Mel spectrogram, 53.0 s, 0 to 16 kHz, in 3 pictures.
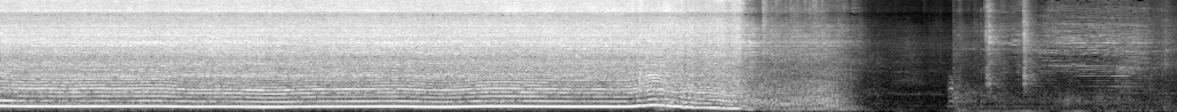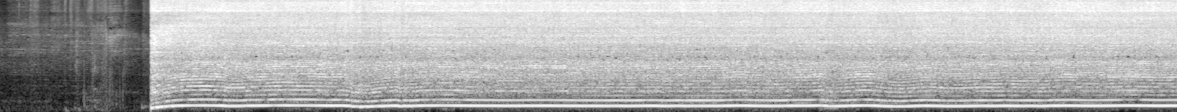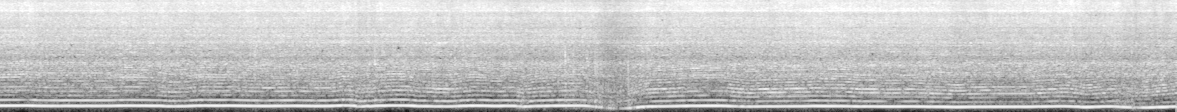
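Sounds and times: chainsaw cutting wood: 0.0 - 13.0, 19.9 - 52.9.

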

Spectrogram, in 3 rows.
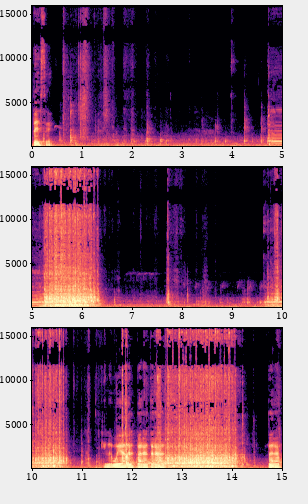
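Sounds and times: sewing machine stitching: 4.7 - 6.4, 9.6 - 10.8, 11.7 - 15.0.

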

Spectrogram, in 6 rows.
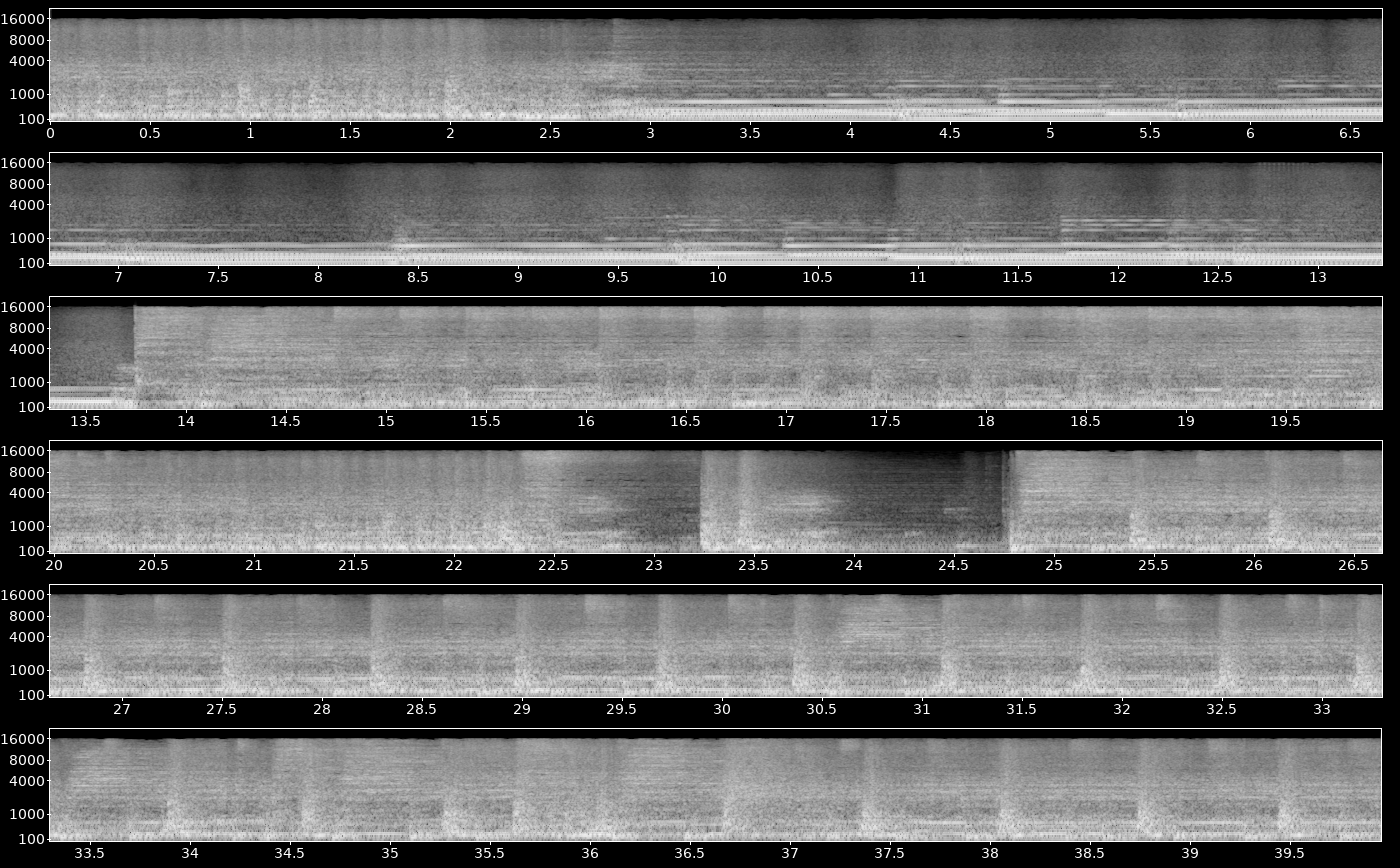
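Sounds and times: rock band playing: 0.0 - 24.0, 24.6 - 39.9
drum kit: 0.0 - 39.9.

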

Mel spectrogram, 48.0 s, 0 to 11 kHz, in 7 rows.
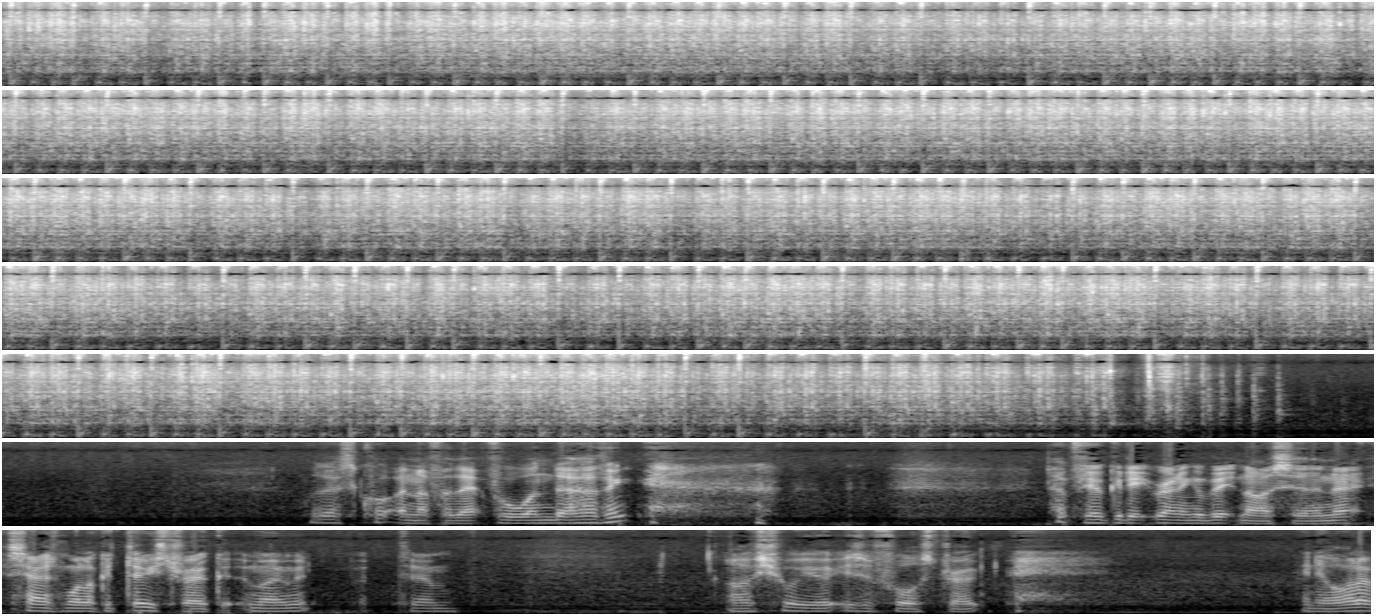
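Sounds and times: stationary engine running roughly: 0.0 - 33.8.

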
